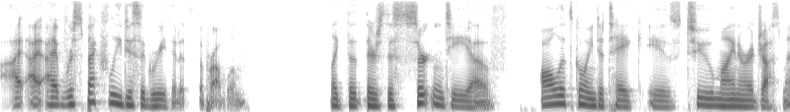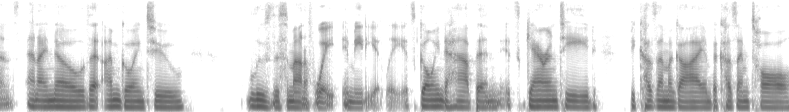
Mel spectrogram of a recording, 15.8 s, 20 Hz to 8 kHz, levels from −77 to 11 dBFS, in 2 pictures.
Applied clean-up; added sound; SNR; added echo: none; none; none; none.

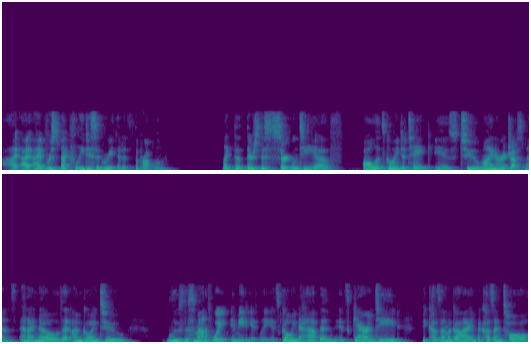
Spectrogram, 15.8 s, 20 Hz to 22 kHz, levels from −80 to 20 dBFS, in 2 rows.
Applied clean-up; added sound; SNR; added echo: none; none; none; reverberation time 0.3 s.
